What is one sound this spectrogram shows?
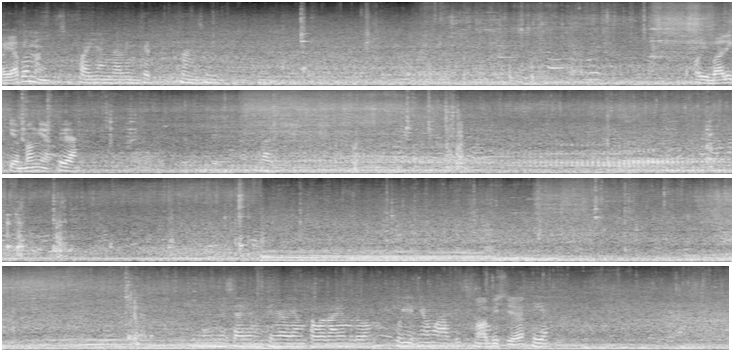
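Metal spatulas scrape and tap on a hot griddle.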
